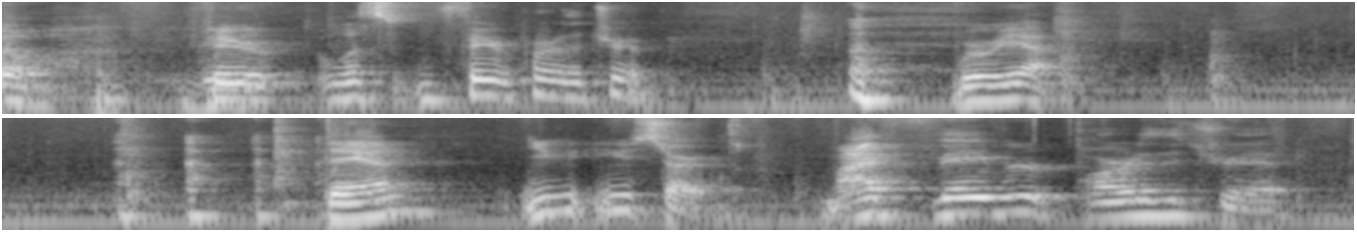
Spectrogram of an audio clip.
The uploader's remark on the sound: Here’s a sit down from the Elk Mountain Cabins over a bottle of Bourbon. Bare with us as I did not have enough microphones to individually mic each person and we were in a kitchen. Everything that should be audible is, and some things that shouldn’t.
